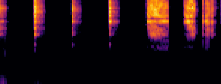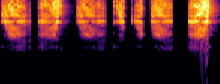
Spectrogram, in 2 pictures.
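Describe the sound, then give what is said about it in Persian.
A grooved wooden güiro is struck with a few sharp, evenly spaced taps, then scraped with a stick along its grooves in a quick run of ratchety, raspy strokes of varying length, fairly loud with no talking. “ساز گویرو هست ببینید این شبیه”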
